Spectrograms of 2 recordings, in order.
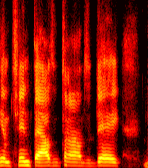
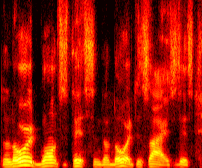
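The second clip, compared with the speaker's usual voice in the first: lower, prim churchy voice mocking the pious; mock prudish church talk; 5 semitones lower than usual. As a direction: parody stiff church folk in a lower, prim tone. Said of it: "always acting prudish".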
